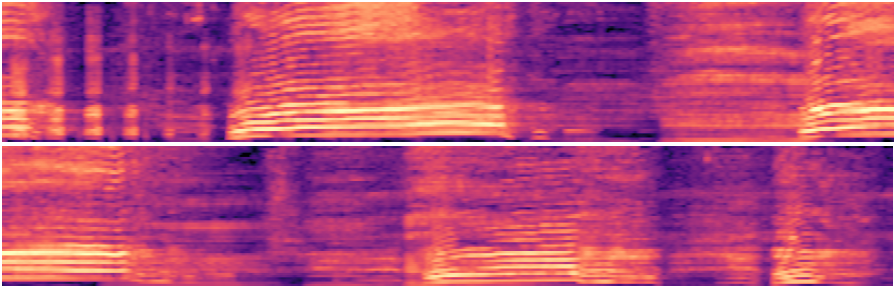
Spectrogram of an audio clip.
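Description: A person screams loudly again and again in long, rising, wavering wails with short breaks, close by. It sounds frantic.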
